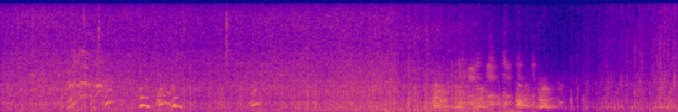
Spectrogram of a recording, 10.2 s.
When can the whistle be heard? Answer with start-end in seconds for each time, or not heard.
not heard.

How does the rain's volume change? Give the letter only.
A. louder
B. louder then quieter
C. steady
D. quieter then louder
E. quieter
E.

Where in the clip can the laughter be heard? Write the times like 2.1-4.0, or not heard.
0.9-1.8, 6.8-8.1.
